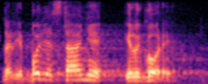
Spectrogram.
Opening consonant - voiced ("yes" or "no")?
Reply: yes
